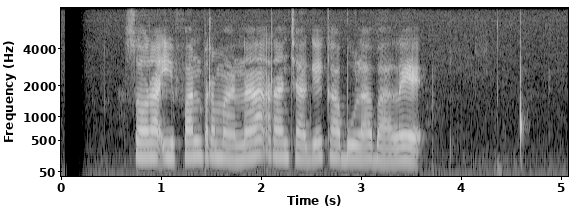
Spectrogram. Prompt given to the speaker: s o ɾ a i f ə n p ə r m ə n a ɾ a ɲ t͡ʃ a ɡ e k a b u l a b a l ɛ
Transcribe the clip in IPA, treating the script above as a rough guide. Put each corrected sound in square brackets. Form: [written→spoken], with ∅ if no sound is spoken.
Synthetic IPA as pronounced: s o ɾ a i f [ə→a] n p ə r m [ə→a] n a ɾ a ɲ t͡ʃ a ɡ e k a b u l a b a l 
